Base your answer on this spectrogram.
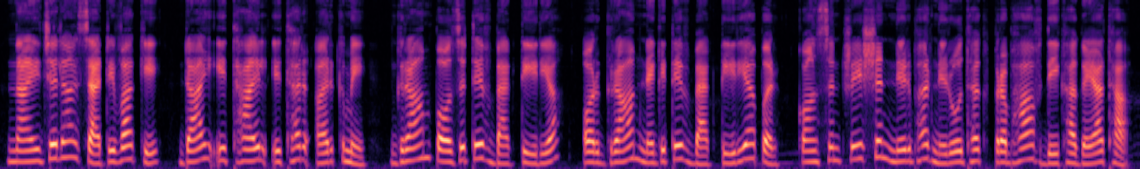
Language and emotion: Hindi, neutral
